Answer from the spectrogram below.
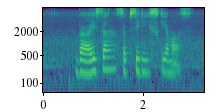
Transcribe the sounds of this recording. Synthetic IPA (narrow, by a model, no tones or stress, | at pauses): bəɦœjsəŋsəpsidiskiəmɐ̰s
